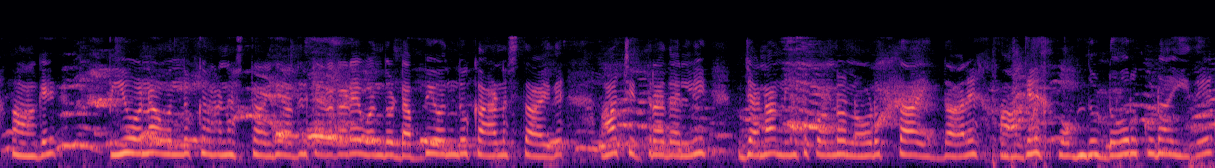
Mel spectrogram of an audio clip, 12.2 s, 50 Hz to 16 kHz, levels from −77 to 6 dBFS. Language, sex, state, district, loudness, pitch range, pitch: Kannada, female, Karnataka, Dharwad, -19 LUFS, 255-290 Hz, 270 Hz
